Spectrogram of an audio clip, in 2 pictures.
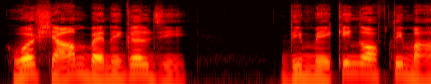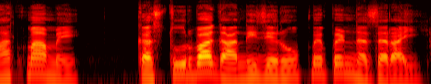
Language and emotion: Sindhi, neutral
